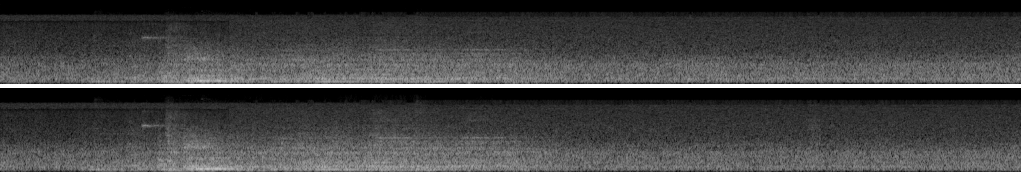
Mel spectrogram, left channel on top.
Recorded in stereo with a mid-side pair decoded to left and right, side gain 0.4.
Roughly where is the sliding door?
Ahead right.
